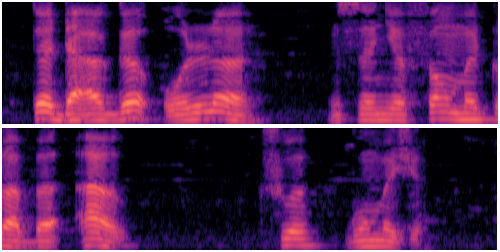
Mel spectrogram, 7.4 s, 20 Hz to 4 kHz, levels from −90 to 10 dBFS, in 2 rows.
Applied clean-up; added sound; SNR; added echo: none; none; none; none.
